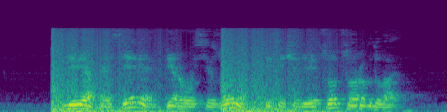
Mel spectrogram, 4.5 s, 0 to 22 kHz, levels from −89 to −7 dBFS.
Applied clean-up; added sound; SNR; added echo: none; Boom; 4 dB; reverberation time 0.2 s.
